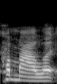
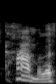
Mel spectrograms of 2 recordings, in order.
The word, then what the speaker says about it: Kamala: you on this before her name is not Kamala and you know that her name is kamla so you will address Madame vice president as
